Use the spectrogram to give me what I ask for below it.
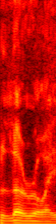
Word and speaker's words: Le-Roi: why because my name is french they couldn't pronounce it in england and that's as simple as that but i am bob leroy so there you go 1965 is also the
